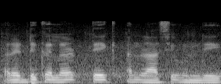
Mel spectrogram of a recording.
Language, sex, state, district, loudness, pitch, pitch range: Telugu, male, Telangana, Hyderabad, -15 LUFS, 105 Hz, 100-110 Hz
